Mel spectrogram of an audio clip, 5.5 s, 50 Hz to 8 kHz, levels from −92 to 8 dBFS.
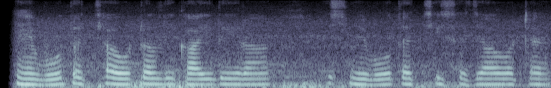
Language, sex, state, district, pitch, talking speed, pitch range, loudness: Hindi, female, Haryana, Charkhi Dadri, 185 Hz, 130 wpm, 180-190 Hz, -18 LUFS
